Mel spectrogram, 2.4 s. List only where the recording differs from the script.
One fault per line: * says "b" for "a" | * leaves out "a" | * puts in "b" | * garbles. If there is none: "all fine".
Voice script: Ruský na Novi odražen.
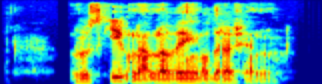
all fine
